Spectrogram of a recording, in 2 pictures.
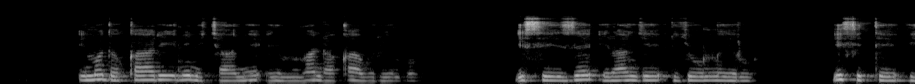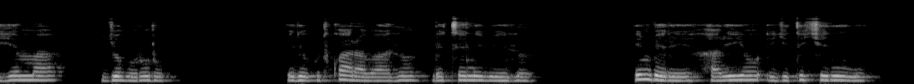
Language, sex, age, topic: Kinyarwanda, female, 36-49, government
